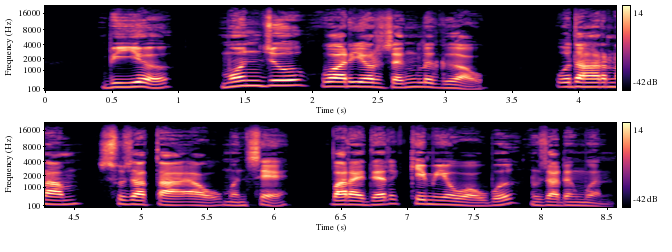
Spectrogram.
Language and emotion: Bodo, neutral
